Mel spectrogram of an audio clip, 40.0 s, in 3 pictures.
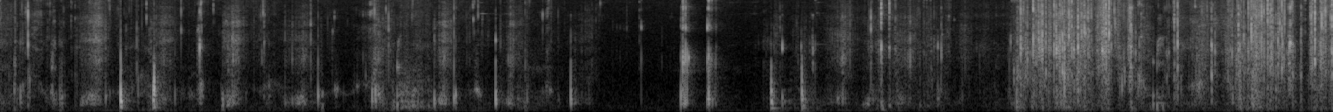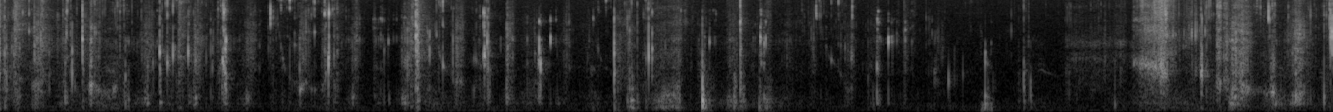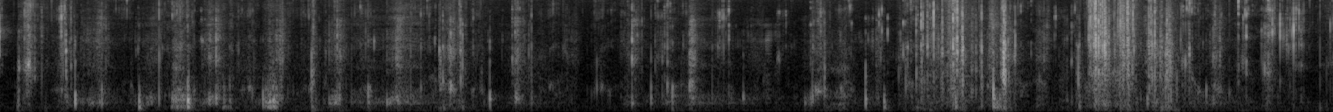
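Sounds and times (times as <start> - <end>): soft chewing: 0.0 - 10.2, 11.1 - 39.9
crunching crispy rice bars: 8.7 - 18.8, 24.5 - 39.9.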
